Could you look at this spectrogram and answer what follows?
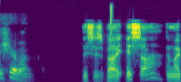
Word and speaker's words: Issa: This is by Issa. Am I pronouncing his name?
